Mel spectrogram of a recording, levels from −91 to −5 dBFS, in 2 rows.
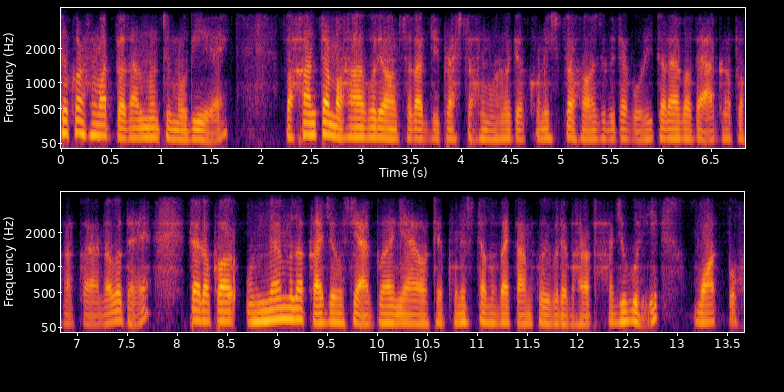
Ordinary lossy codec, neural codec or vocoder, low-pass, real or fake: Opus, 24 kbps; codec, 16 kHz, 1.1 kbps, Voila-Tokenizer; 3.6 kHz; fake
